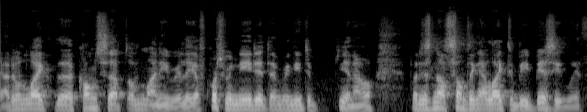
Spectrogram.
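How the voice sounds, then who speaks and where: Speaking very fast with a Dutch accent, a man uses a medium pitch and ordinary pitch variation on a very clean recording with a silent background. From Netherlands. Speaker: adventure motorcycle tour business owner. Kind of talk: casual podcast interview.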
